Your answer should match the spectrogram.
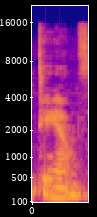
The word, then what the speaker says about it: Thames: My name is Thames. It's like the Thames, it's pronounced like the Thames River in England.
